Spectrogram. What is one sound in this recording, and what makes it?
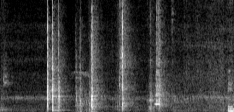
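A metal lid clanks as it locks onto a pot.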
